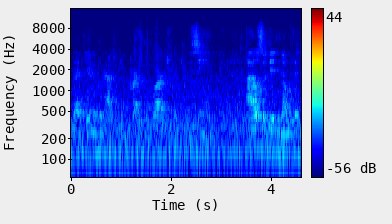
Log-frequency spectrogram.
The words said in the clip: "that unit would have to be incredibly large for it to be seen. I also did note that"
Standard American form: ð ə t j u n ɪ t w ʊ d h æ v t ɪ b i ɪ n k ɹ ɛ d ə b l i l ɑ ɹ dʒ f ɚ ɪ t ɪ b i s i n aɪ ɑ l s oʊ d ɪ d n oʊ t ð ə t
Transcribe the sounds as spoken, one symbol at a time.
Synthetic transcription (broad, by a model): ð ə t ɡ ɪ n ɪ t w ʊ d h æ f t ɪ b i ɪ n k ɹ ɛ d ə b l i l ɑ ɹ dʒ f ɪ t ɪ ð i s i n aɪ ɑ l s oʊ d ɪ d n oʊ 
